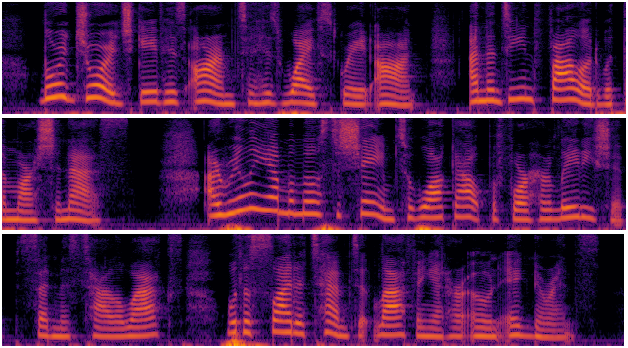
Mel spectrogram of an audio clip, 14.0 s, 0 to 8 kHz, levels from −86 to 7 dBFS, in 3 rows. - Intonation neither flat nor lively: No, wide, 5.8 semitones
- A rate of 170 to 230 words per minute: Yes, average, 175 wpm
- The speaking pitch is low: No, high, 205 Hz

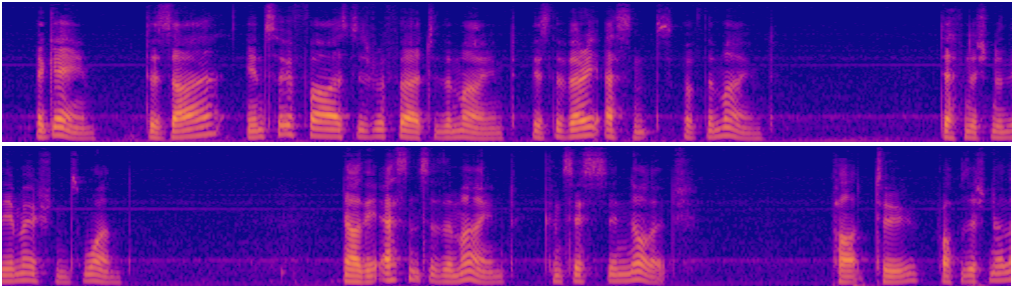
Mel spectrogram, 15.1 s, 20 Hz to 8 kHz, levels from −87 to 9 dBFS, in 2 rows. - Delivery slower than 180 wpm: Yes, average, 140 wpm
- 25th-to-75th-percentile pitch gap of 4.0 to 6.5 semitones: No, average, 3.4 semitones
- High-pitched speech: No, low, 130 Hz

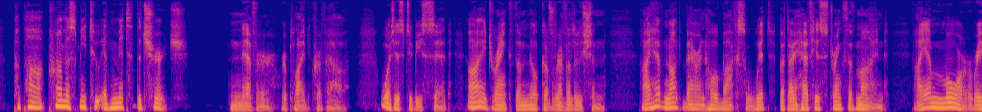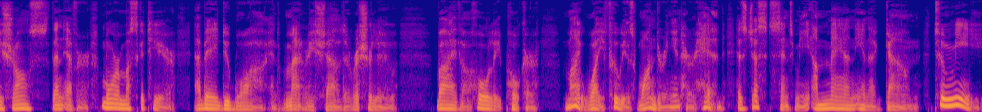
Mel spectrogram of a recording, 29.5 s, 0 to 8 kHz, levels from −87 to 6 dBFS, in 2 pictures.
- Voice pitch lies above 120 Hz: No, low, 100 Hz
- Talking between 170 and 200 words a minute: No, average, 145 wpm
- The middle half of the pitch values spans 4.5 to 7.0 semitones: Yes, average, 5.1 semitones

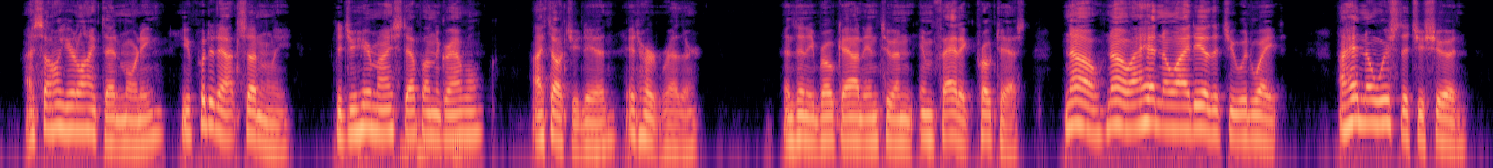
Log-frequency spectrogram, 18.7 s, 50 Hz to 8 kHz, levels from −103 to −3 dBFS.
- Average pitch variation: No, wide, 5.7 semitones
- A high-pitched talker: No, low, 130 Hz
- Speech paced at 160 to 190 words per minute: Yes, average, 165 wpm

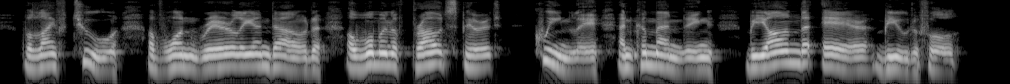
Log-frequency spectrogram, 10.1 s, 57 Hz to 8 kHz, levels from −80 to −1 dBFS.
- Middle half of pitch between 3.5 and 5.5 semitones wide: Yes, average, 3.8 semitones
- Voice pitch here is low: No, medium, 150 Hz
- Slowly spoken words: Yes, slow, 105 wpm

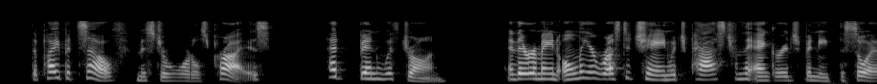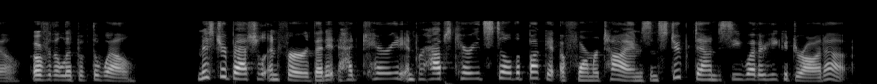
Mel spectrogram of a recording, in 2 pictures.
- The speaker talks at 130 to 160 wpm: No, average, 200 wpm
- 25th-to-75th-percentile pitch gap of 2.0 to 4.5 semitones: No, average, 5.0 semitones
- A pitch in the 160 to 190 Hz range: No, high, 235 Hz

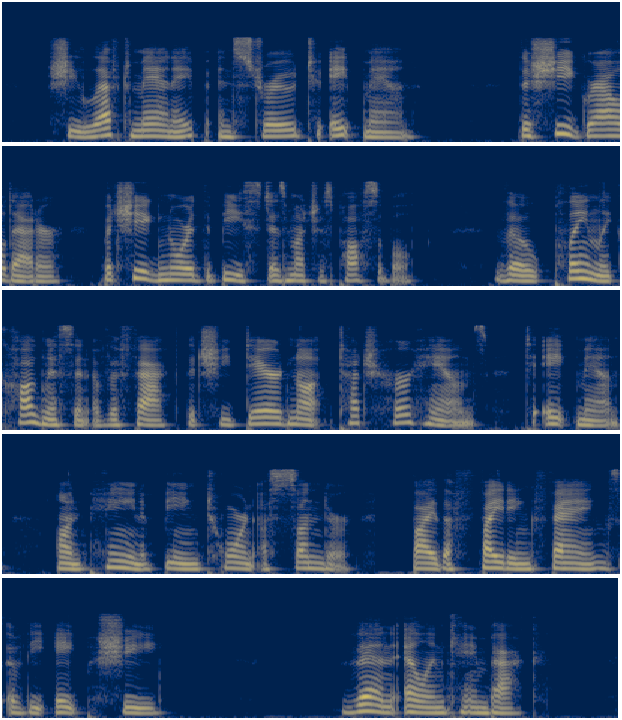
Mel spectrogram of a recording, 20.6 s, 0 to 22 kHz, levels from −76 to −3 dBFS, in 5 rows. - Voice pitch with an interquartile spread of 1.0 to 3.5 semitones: Yes, average, 2.9 semitones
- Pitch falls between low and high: Yes, medium, 160 Hz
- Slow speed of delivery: No, average, 155 wpm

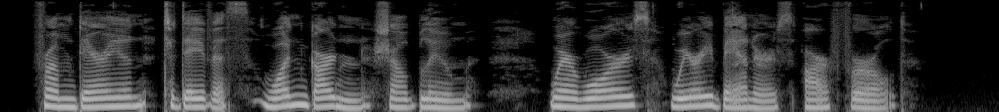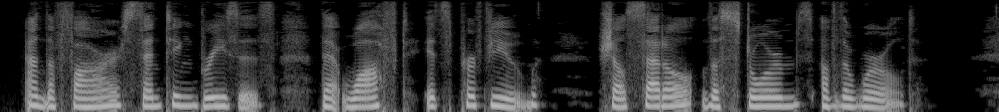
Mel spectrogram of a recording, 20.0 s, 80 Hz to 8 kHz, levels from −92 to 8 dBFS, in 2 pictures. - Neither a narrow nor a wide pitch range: No, narrow, 2.1 semitones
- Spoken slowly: Yes, slow, 90 wpm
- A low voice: No, medium, 180 Hz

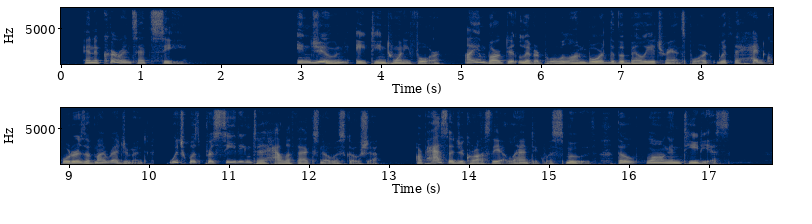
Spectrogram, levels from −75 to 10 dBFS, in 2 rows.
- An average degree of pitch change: No, wide, 7.9 semitones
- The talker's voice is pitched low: Yes, low, 115 Hz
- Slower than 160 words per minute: Yes, average, 140 wpm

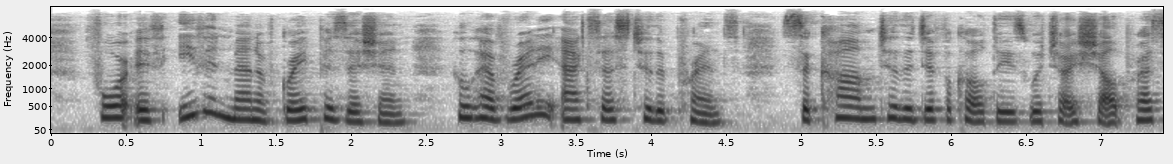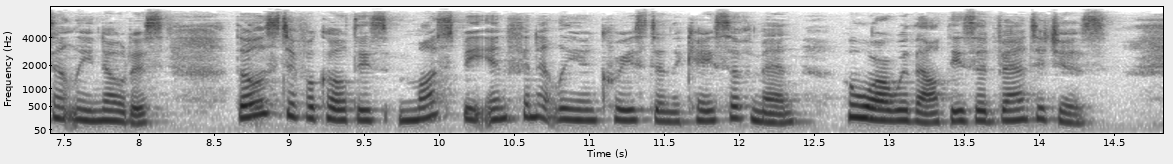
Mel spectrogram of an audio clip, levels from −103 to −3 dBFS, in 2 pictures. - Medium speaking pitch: No, high, 210 Hz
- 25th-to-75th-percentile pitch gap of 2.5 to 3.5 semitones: Yes, average, 3.2 semitones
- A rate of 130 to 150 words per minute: No, average, 160 wpm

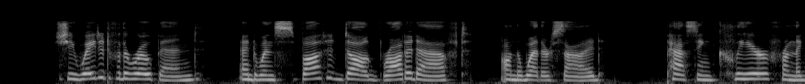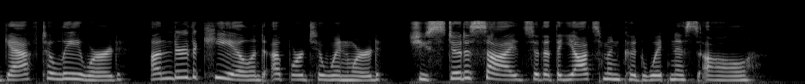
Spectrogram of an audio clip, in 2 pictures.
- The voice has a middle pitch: No, high, 225 Hz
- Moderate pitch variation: Yes, average, 3.4 semitones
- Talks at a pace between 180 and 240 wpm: No, average, 155 wpm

